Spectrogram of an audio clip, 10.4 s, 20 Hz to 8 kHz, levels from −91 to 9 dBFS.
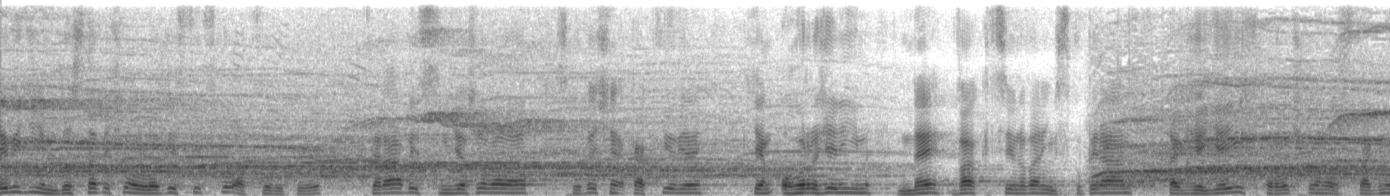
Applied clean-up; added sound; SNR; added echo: none; Crowd / Cheering; 2 dB; reverberation time 1.0 s.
